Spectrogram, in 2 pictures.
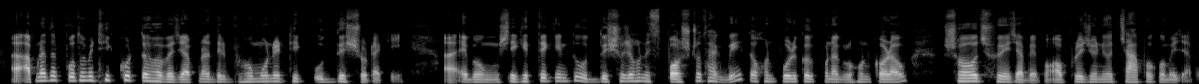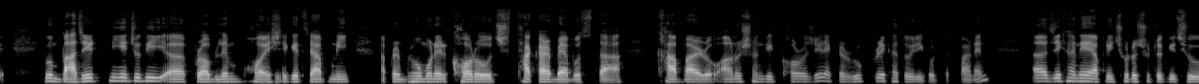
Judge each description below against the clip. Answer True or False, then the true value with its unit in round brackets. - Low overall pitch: True (130 Hz)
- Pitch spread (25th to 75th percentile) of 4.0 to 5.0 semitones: False (3.3 semitones)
